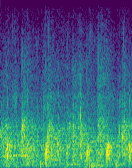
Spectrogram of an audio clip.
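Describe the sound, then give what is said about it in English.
A church audience clapping hands in praise for a new convert: brisk, continuous applause with individual claps standing out here and there, holding a fairly even level from start to end. “Let us give God a hand clap of praise for someone who's been given a life to God.”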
